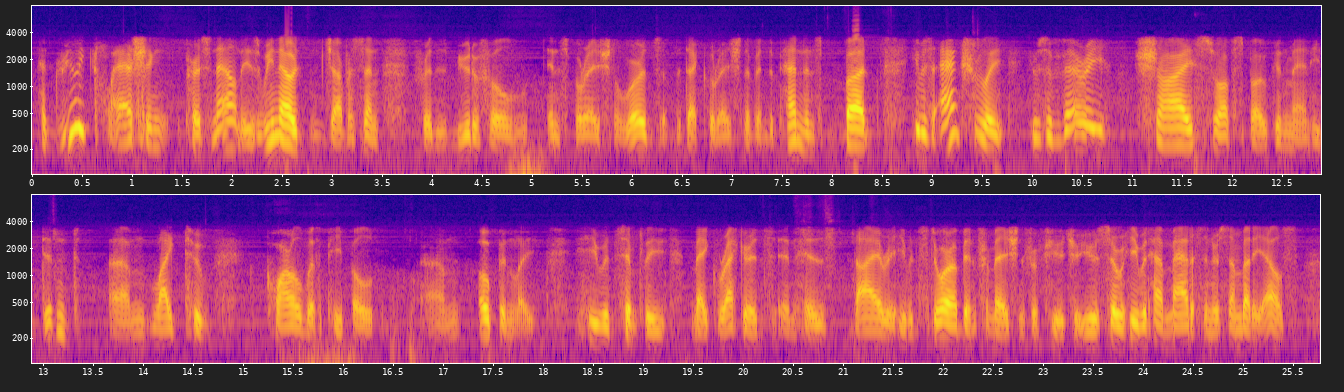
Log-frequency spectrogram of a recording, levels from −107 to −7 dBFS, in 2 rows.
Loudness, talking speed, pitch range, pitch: -21 LUFS, 145 wpm, 315-405 Hz, 350 Hz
